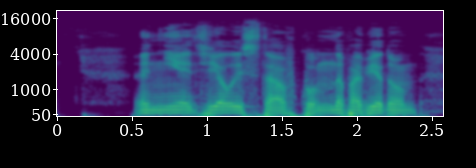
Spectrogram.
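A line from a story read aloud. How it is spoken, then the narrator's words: Father, through gritted teeth. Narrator (Russian): сказал папа сквозь зубы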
